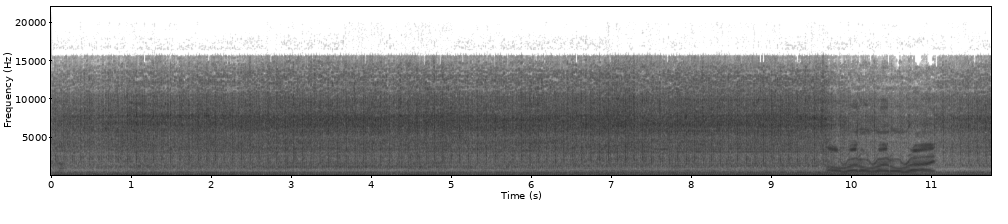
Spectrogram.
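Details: Built Talon after fixing a huge exhaust leak that caused power loss and a non-cycling front O2 sensor: steady, even idle with a firm low rumble, no puffing or ticking from the exhaust; runs clean and settled.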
